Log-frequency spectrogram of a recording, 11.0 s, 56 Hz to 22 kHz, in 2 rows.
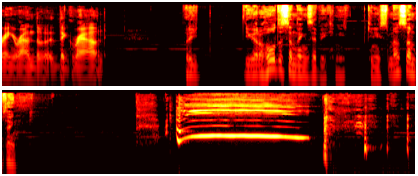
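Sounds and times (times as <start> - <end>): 
speech: 0.0 - 1.5, 2.4 - 6.0
short breathy sounds: 7.3 - 8.0
person imitating a dog howling: 7.8 - 9.7.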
